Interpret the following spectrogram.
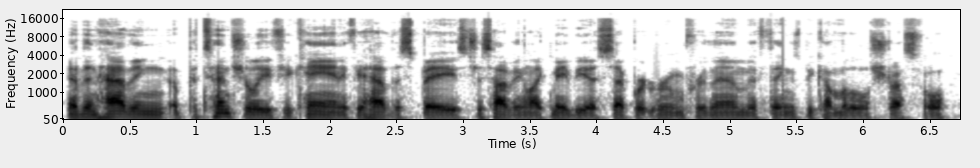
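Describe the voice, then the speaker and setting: A man hosting a casual livestream with his cats, chatting easily and reading out viewers' comments in a self-described monotone voice. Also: low voice, fairly quick. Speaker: livestream host. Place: home, cats outdoors.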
